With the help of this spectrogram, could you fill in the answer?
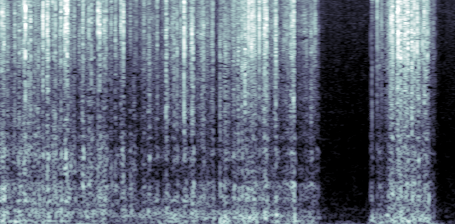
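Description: Long red nails scratch across the slats of a flat bamboo placemat, making a dense, continuous rasping texture with a heavy low rumble. The scratching runs steadily, drops out briefly about two-thirds of the way through, then resumes before fading at the end.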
